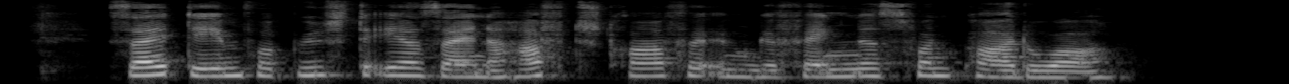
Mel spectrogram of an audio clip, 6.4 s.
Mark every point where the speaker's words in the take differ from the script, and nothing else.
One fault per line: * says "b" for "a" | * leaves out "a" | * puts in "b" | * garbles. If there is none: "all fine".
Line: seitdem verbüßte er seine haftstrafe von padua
* puts in "im gefängnis"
